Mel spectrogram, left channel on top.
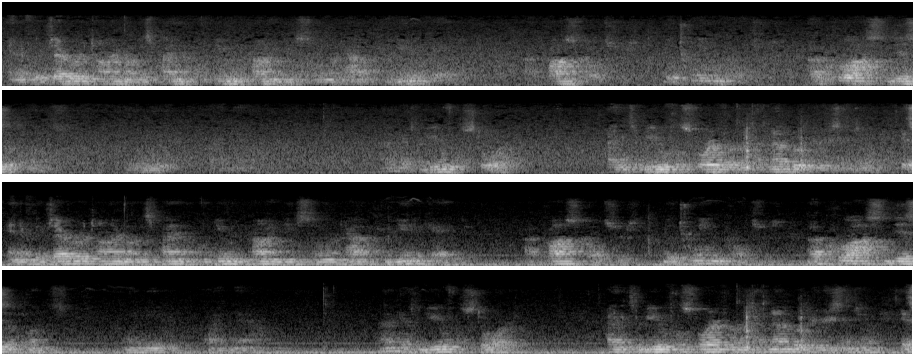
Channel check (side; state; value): both; normal; correlation 0.28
